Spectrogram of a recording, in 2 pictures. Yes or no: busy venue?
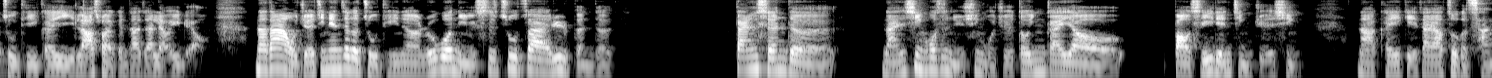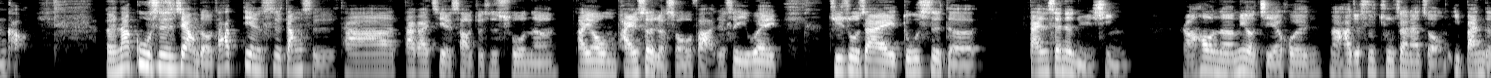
no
